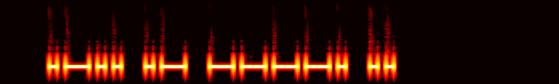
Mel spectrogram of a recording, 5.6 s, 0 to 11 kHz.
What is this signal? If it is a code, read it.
Morse code, heard as a keyed tone, about 16 wpm, 700 Hz. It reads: LA9I
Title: DXCC-100 Call Signs - 4 Characters - Repeated 3x - 15wpm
